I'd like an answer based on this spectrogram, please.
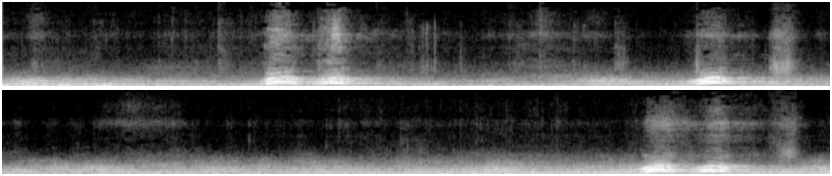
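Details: Siberian Husky reacting to its most hated enemy with clipped, yelping barks, mostly in pairs, separated by two to four seconds of steady low background hum.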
